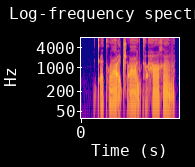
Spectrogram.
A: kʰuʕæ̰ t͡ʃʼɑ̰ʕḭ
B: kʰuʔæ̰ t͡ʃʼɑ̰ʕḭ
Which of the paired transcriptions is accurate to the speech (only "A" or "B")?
A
